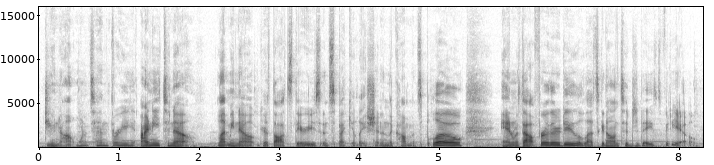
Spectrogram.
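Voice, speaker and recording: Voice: medium pitch, animated, brisk. Campy, sassy reaction host, music behind. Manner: campy, sassy slang with exclamations. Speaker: host of a gaming reaction channel. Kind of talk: casual reaction commentary.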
